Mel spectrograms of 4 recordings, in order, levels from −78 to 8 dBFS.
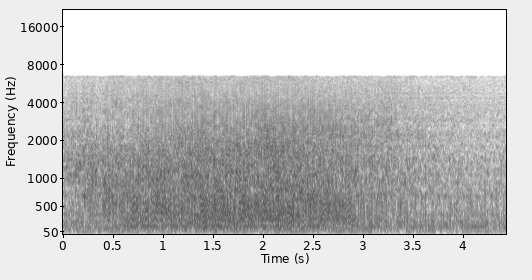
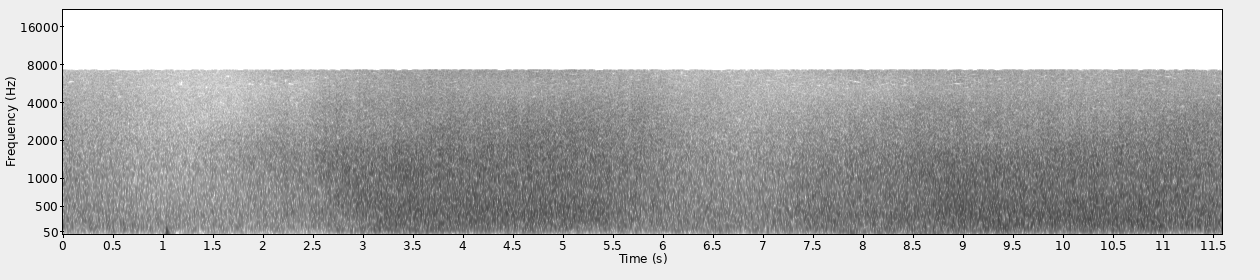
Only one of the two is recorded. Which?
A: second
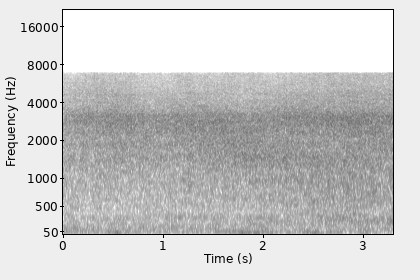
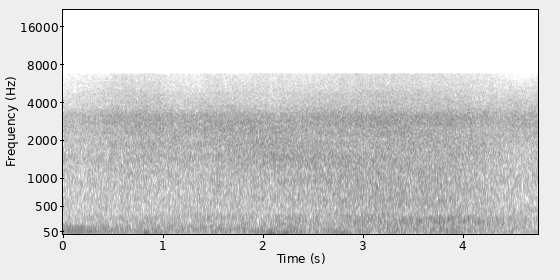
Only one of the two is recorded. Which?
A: first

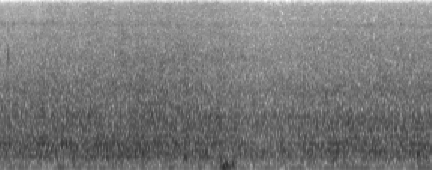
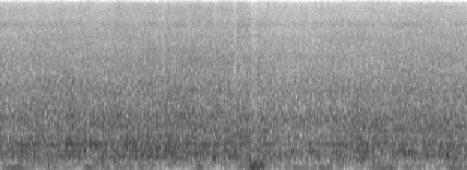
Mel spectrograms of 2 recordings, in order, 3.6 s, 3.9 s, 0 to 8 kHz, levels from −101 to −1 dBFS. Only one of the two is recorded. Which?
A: first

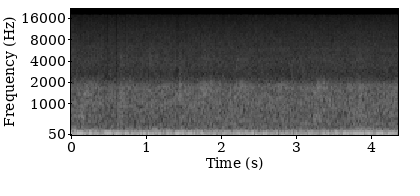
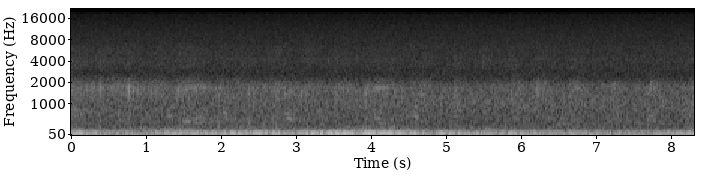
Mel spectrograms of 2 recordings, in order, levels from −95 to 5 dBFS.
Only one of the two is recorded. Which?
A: second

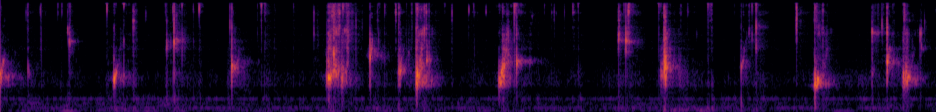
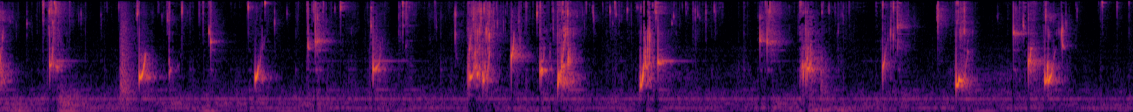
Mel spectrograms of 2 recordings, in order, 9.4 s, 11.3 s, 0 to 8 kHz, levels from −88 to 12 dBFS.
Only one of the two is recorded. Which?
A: second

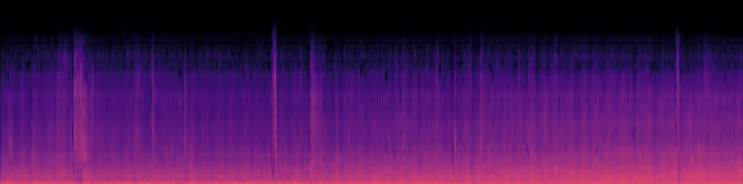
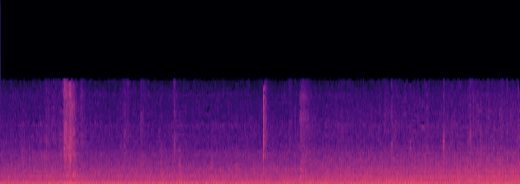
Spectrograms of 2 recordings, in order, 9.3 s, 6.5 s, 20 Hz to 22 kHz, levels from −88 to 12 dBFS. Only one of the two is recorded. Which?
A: second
